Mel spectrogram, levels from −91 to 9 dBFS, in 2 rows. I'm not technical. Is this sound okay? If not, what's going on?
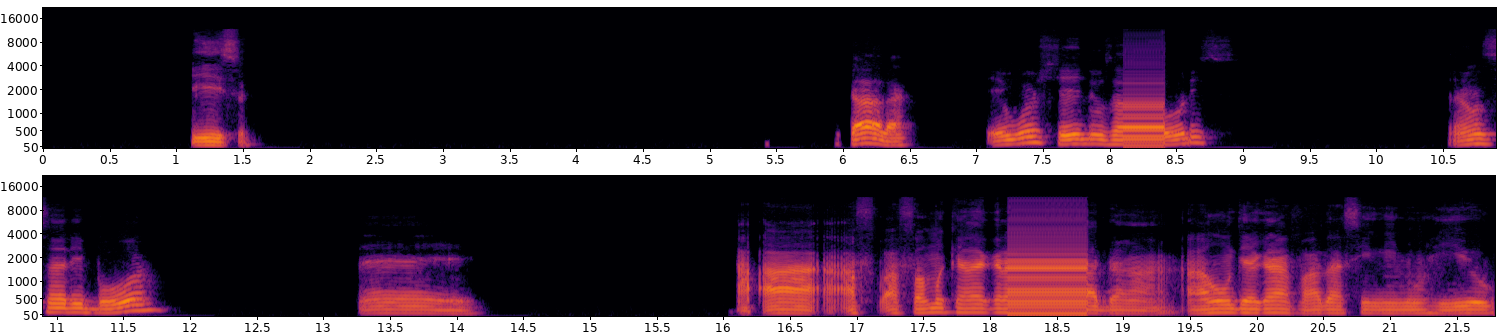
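No. Twice the speech freezes into a steady buzz: from 8.12 to 8.42 s, and again from 18.15 to 18.74 s. This is a system hang loop. The computer stalled while the sound hardware kept replaying the same tiny 11.6 ms slice, about 86 times a second, which fits a 512-sample buffer. Unlike a plain dropout, which goes silent, this loop fills the gap with a humming tone, and roughly a third of a second, then most of a second, of speech is lost.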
